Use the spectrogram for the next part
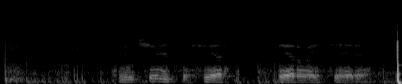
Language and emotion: Russian, sad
